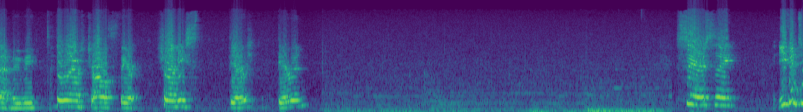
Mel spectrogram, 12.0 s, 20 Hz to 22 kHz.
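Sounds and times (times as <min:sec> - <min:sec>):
deep rumble: 0:04.7 - 0:10.2
heavy rain: 0:04.7 - 0:10.2
soft held music: 0:04.7 - 0:11.2.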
